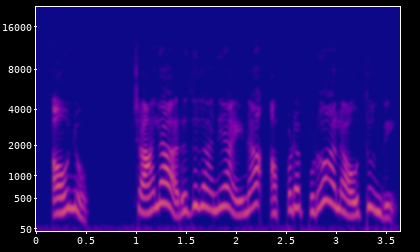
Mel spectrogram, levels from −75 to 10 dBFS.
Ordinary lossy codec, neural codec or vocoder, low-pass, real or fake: none; none; 14.4 kHz; real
